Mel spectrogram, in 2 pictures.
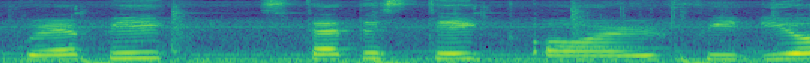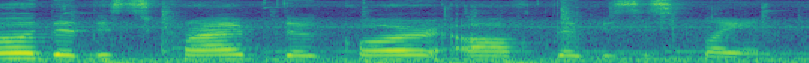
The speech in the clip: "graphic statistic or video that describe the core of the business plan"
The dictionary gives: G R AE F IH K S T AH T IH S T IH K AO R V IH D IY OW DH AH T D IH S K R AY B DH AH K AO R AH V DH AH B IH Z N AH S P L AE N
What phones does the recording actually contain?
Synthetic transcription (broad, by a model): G R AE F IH K S T AH T IH S T IH K AO R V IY D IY OW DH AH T D IH S K R AY B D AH K AO R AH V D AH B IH S N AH S P L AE N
